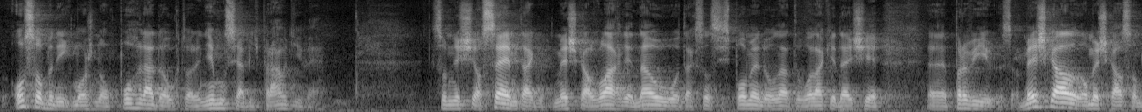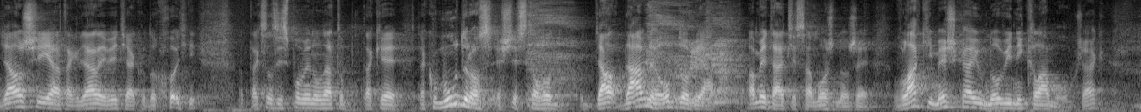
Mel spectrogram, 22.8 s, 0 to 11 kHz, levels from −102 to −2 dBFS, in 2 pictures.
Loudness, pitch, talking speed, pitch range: -30 LUFS, 110 Hz, 145 wpm, 100-125 Hz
